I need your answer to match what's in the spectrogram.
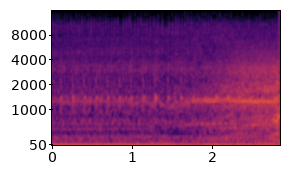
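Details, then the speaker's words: Cooling fans on a $50 car at steady idle swell to a rushing full-speed whoosh when a loose temperature sensor harness is shaken; scanner coolant reading jumps from 195°F, faulty sensor signal keeps fans stuck on high. "the fans just get gone [Applause] and you can see the temperature is going crazy fans are on high again"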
